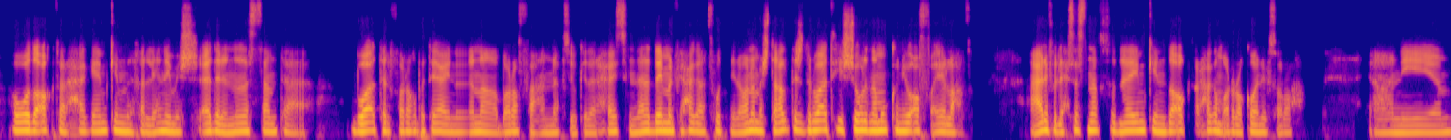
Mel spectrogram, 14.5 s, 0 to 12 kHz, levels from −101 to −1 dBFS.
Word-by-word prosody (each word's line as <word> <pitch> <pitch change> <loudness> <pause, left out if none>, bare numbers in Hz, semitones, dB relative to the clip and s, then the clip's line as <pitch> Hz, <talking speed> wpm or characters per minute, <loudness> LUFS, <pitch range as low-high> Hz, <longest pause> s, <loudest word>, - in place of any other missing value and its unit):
هو 170 +1 +7
ده 165 0 +4
أكتر 160 -3 -2
حاجة 155 +1 -3
يمكن 160 0 +1
مخلّياني 145 +2 0
مش 145 -1 -1
قادر 150 0 +2
إن 135 +2 0
أنا 155 - +2
أستمتع 150 -3 -4 0.5
بوقت 160 +1 +4
الفراغ 150 0 -3
بتاعي، 155 -1 -1
إن 140 - -4
أنا 145 -2 0
بارفّه 140 0 -3
عن 125 +1 -7
نَفْسي 130 -3 -7
وكده، 130 +1 -8
حاسس 150 0 -3
إن 135 - -2
أنا 155 +2 +3
دايمًا 160 0 +5
في - - -6
حاجة 160 -4 0
هتفوتني 145 -1 -5
لو 145 - 0
أنا 170 - +5
ما 165 - +4
اشتغلتش 170 +3 +1
دلوقتي، 180 +3 +2
الشغل 175 +1 +4
ده 165 - +5
ممكن 170 -1 +3
يقف 160 0 +1
في 145 - -10
أي 150 0 0
لحظة، 135 -1 -5 0.6
عارف 160 +5 +5
الإحساس 160 +4 -2
نَفْسُه 165 -2 0
ده، 155 +2 +1
يمكن 165 -2 +2
ده 155 +2 +1
أكتر 160 - -5
حاجة 165 0 -1
مأرقاني 145 -1 -2
بصراحة، 130 -1 -11 0.6
يعني 135 0 -3
155 Hz, 205 wpm, -24 LUFS, 140-165 Hz, 0.6 s, هو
